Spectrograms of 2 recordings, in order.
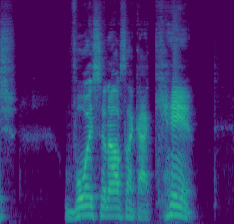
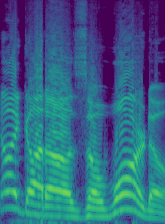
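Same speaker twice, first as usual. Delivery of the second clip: swooping, sing-song voice with pitch swinging up and down; 9 dB louder than usual. Imitating how Dio sounds when he pops up: Dio voice. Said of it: "his voice like that".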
